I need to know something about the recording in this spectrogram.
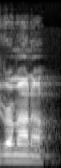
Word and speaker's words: Romana: He leaves with Romana. I keep saying her name wrong.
